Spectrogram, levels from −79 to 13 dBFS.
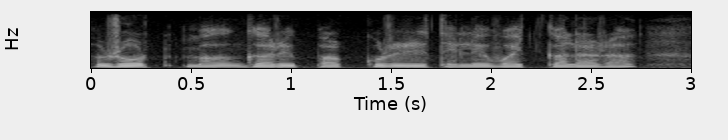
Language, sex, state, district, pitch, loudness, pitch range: Wancho, female, Arunachal Pradesh, Longding, 205 Hz, -16 LUFS, 195-210 Hz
